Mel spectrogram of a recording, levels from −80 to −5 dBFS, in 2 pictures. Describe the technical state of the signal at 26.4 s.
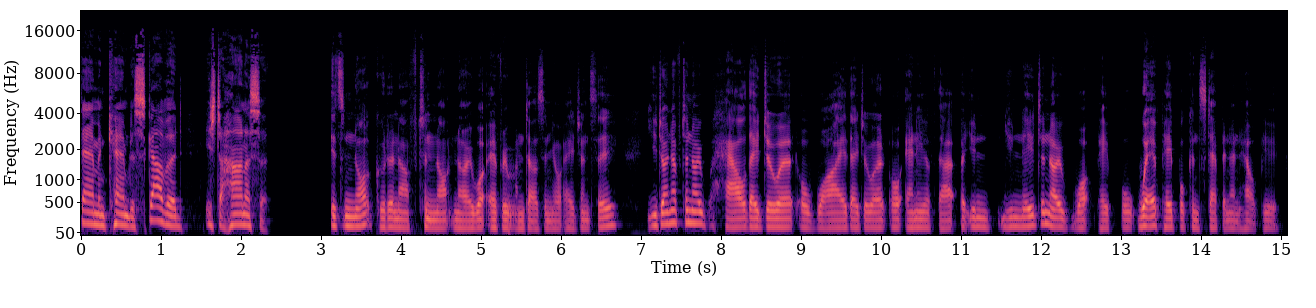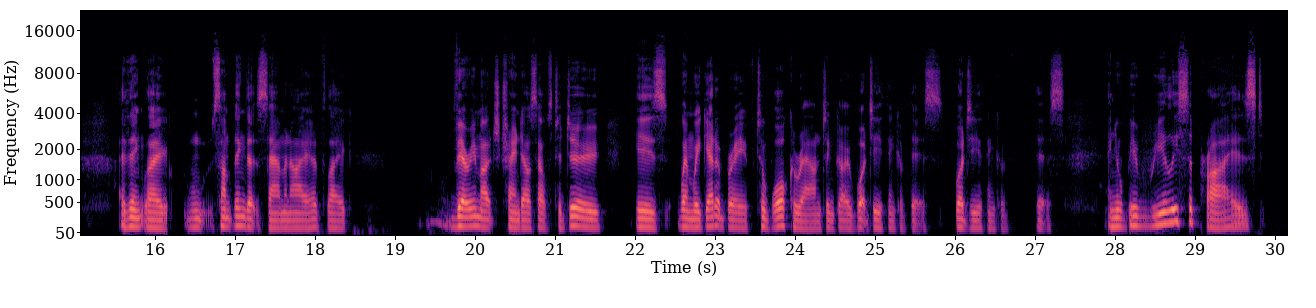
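At 26.4 s the speech signal is intact, with no audible fault at that moment.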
